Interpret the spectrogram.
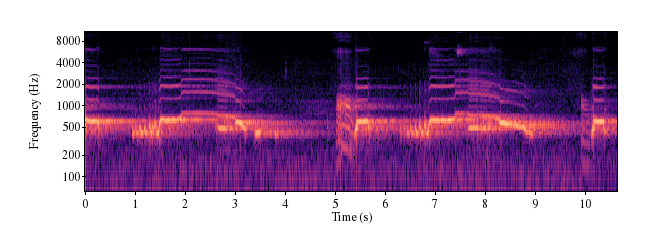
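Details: Indonesian kept Barbary dove (puter pelung) in the 'menangis' crying song: sustained, nasal, harmonic coos with downward-sliding endings, separated by sharp gurgling 'kuk geruk' bursts, about three phrases.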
